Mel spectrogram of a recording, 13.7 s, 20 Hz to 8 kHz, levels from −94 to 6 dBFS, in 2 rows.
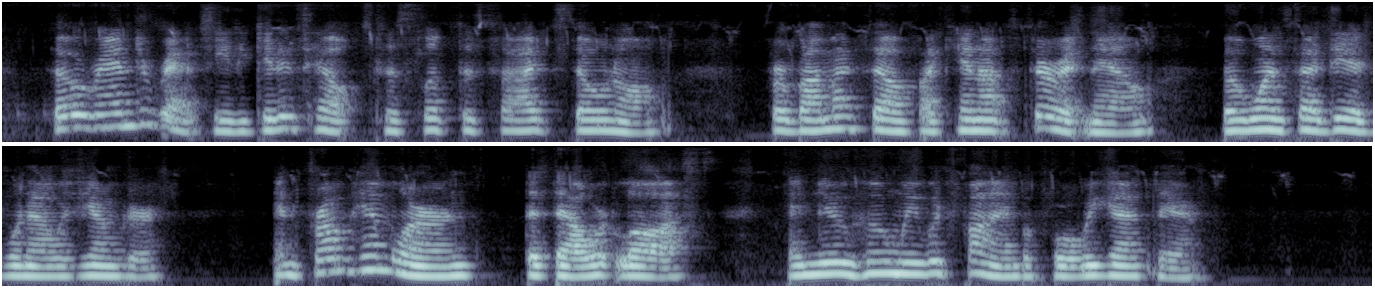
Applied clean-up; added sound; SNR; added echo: neural mask model DeepFilterNet 3.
